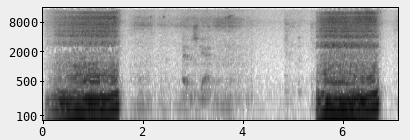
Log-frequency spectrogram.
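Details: Lucy, a female basset hound, asleep on her owner's lap, snoring: two long, loud, low rumbling breaths several seconds apart, with quiet breathing between.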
